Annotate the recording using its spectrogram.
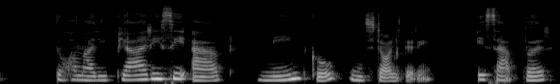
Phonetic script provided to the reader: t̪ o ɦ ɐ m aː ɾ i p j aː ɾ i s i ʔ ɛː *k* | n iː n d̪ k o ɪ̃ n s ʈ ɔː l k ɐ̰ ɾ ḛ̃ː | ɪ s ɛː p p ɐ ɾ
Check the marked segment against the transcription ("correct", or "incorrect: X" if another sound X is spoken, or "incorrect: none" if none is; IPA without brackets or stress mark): incorrect: p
